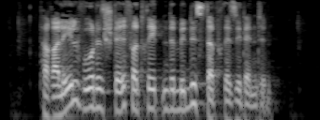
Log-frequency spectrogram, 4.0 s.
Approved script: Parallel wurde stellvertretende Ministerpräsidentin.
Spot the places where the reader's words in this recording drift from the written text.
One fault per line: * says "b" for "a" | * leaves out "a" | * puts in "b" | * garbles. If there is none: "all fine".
all fine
